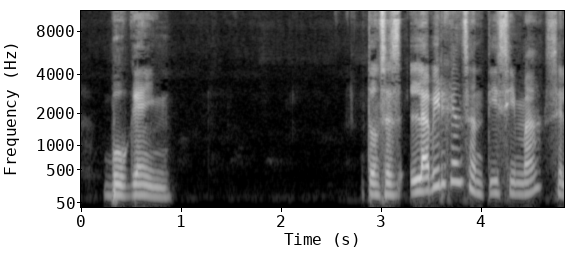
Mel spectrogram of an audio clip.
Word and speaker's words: Beauraing: llama ve a Orange así se escribe y que en belga se lee como bugain entonces la Virgen santísima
